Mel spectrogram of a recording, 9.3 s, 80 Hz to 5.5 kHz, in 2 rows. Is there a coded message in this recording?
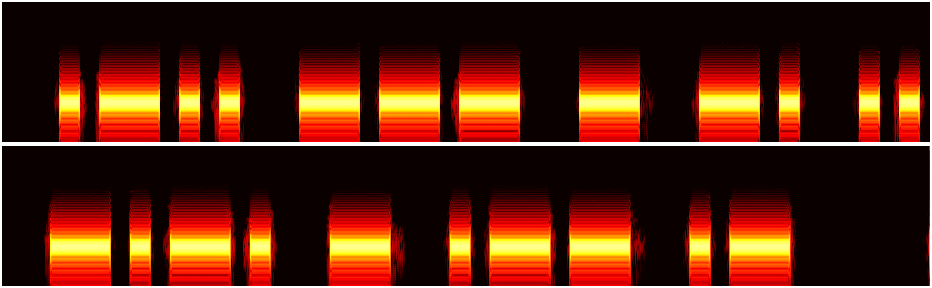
Yes: Morse code from 0.3 to 8.6 s, heard as a keyed tone, about 12 wpm, 700 Hz. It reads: LOTNICTWA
